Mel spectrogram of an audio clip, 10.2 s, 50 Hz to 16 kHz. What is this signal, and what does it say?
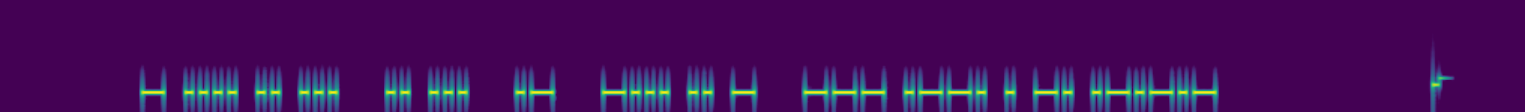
Morse code, heard as a keyed tone, about 25 wpm, 700 Hz. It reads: THIS IS A BIT OPEN.
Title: Sentences from Top 900 Words 25wpm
